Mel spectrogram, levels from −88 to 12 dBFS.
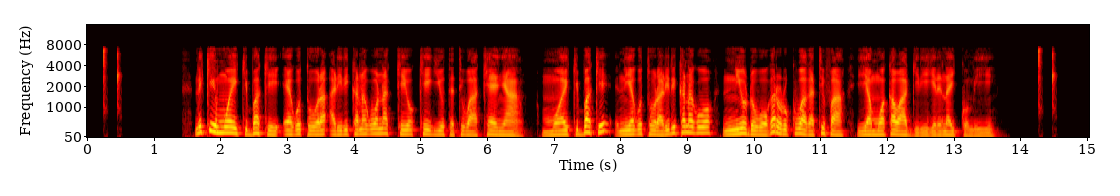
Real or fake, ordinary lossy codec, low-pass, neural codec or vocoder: real; none; 7.2 kHz; none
